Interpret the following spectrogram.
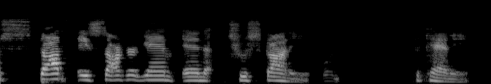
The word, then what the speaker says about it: Tuscany: We got a UFO stopped a soccer game in Tuscany or Tucany. Tucany.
